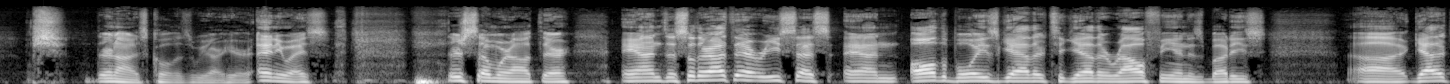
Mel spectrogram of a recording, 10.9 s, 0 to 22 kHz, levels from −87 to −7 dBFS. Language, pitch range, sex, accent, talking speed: English, 140-180 Hz, male, American, 175 wpm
